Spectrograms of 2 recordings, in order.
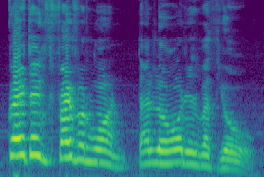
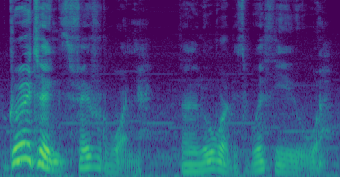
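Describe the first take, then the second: First: It is yelled loudly. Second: It is said at a normal volume.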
